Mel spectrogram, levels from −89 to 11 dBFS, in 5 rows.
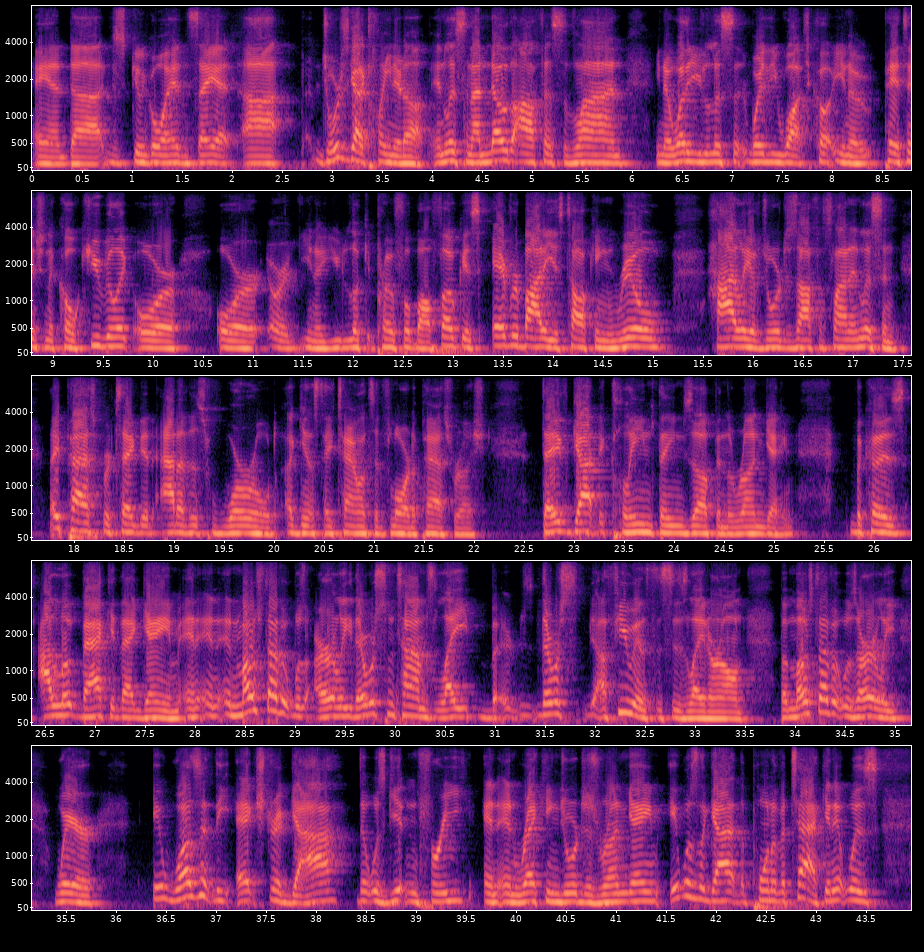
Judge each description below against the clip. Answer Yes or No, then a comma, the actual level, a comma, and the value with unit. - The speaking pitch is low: No, medium, 145 Hz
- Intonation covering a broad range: No, average, 3.9 semitones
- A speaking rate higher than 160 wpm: Yes, average, 200 wpm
